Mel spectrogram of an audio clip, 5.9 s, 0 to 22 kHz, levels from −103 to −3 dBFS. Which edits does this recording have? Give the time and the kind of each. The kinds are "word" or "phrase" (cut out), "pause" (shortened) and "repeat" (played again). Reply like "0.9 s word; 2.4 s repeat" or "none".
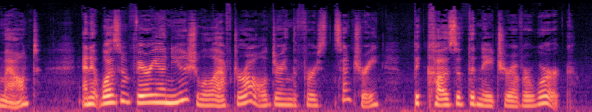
none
